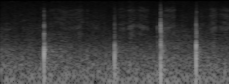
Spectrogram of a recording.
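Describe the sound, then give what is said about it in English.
Writing on a board: four short, crisp scratchy strokes at irregular intervals, each a quick sharp tap above a faint steady hiss, with no voice over them. “And I got to write down treasure here, so that's not a blank.”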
